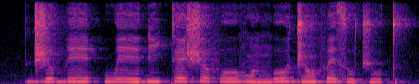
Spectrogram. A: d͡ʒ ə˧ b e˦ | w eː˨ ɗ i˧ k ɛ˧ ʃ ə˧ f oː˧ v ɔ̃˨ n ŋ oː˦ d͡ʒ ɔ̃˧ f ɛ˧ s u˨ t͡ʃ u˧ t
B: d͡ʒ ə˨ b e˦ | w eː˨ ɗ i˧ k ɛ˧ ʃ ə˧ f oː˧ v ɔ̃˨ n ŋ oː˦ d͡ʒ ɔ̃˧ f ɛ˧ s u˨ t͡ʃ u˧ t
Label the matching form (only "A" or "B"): A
